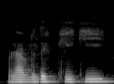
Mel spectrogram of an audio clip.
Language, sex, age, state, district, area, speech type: Bengali, male, 18-30, West Bengal, Kolkata, urban, spontaneous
